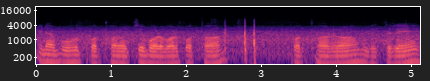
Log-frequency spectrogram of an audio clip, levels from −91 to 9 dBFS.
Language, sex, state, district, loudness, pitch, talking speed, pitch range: Odia, female, Odisha, Sambalpur, -25 LUFS, 115 Hz, 105 wpm, 115-125 Hz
